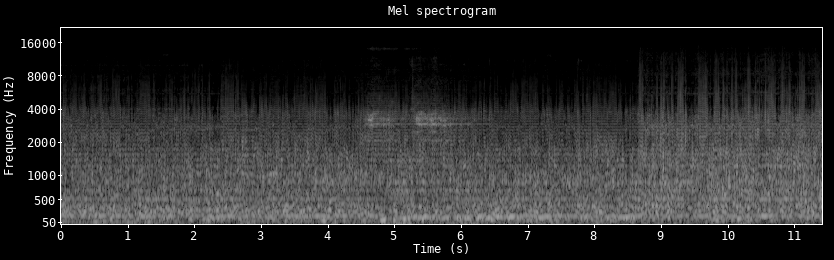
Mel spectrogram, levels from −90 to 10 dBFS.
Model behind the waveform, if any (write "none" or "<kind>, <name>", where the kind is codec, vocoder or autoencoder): vocoder, BigVGAN v2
